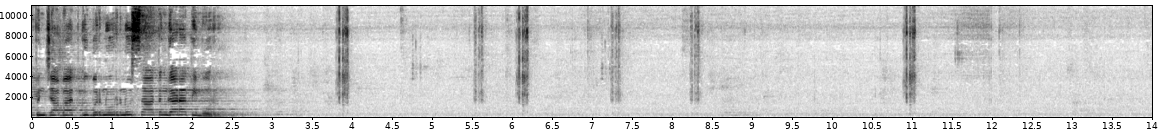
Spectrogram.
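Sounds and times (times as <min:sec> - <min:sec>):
low hum of a hall: 0:00.0 - 0:14.0
camera shutters clicking: 0:03.8 - 0:07.5, 0:08.2 - 0:08.5, 0:10.9 - 0:12.2.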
